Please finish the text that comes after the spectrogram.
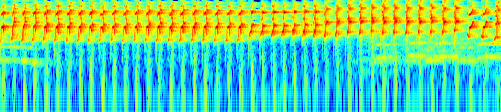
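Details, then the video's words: Long 'ngekek panjang' chatter of a fighter lovebird, meant to provoke other lovebirds: quick, scratchy, high-pitched notes repeated in an even, rapid stream, with faint lower tones in the background. "Pancingan Suara Lovebird Ngekek Panjang"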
